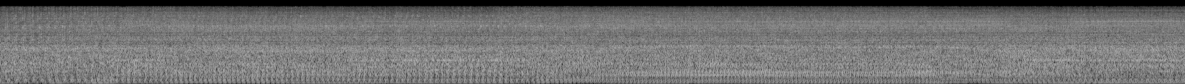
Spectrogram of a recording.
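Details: Kawasaki ER-5 twin, radiator cap off and fuel tank removed to hear it better: uneven, lumpy idle with massive thumping, loud in the bottom end and a beat that drops out, intermittently firing on one cylinder.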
